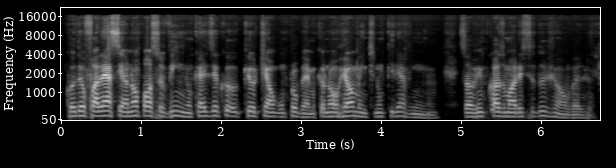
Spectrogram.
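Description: A man's voice: on the high side, a bit bright. A young man, a guest in a casual podcast, talking defensively and swearing a lot. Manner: rapid, profane, defensive, full of "mano". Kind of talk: casual chat among friends.

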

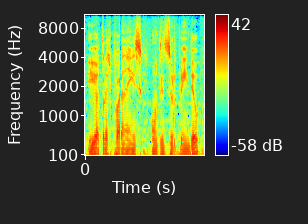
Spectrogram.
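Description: Low-voiced Brazilian man hosting over music. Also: steady tone, a little fast. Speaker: sports show host. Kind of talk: casual football news commentary.

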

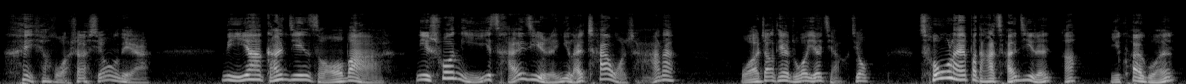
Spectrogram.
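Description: A man's voice: on the high side, wildly swooping pitch, unhurried, exaggerated voice. A man doing a brash blustering gang boss. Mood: mocking. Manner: boastful, taunting, coarse.

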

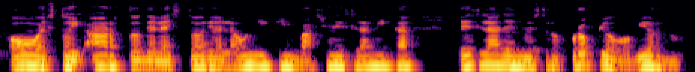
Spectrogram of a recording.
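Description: Un hombre haciendo de padre cansado y gruñón. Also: male voice, medium pitch, normal speed, natural voice. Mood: grumbling. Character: weary, grumbling middle-aged father.

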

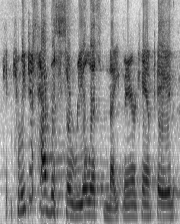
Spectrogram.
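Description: A man with a raised pitch joins a tabletop game with long reverb around his voice. He jokes casually and gets excitable and sweary, though his overall pace is unhurried. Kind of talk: casual joking game chat.

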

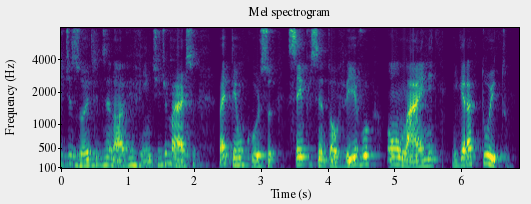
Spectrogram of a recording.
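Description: A man's voice: on the high side, echoey room. Insistent male podcast host with a cold. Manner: insistent, repeats phrases for emphasis. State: slightly congested with a cold, occasional coughs. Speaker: podcast host coaching teachers. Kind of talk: motivational podcast monologue.

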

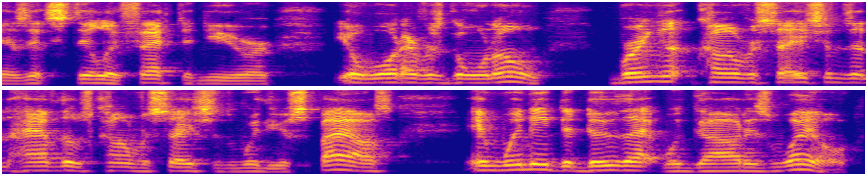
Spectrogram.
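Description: Male faith-show host, raspy and under the weather with sinus trouble, plain conversational sermon delivery. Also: mid-range voice. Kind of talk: sermon-like devotional teaching.

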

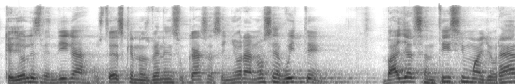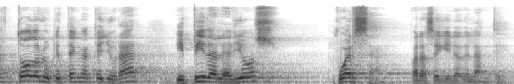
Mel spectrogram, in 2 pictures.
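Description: A man's voice: a little high, expressive, moderate pace, a little mellow. A man with a Mexican Spanish accent who preaches as a priest at mass, speaking to his listeners in a folksy, emphatic way. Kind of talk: sermon during live-streamed mass. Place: church. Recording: reverberant church.

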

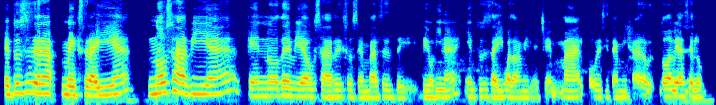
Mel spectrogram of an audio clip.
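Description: A Mexican woman in her thirties tells her own story as a mother, animated and emotional, slipping into the voices of the people she quotes. The sound is dry and close, with no room around it. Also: low-pitched, normal speed, hardly any pauses, no echo. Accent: Mexican Spanish. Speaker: guest mother. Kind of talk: personal story in conversation.

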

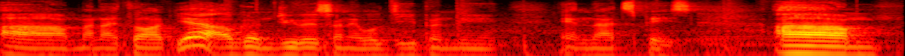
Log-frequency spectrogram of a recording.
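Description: A man's voice: lowish voice, fairly even intonation, fairly quick, soft background music. A man from Nigeria whose first language is Ijesha, a guest telling his story with lots of ums and a self-deprecating air. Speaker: guest, media company CEO. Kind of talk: casual interview.

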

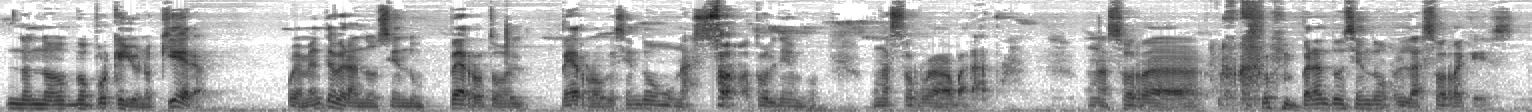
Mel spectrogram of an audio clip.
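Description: A man's voice: on the low side, normal speed, fairly bright tone, a little hiss or hum. A young man, hosting a podcast and telling a personal story in a chatty, self-mocking way, often laughing between phrases. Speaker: podcast host. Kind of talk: casual storytelling monologue.

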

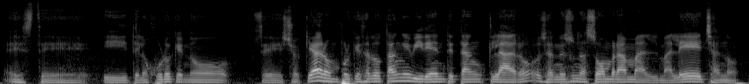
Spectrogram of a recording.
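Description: A man, hosting a podcast and telling a story in an animated way, acting out the voices of the people in it. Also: medium pitch, moderate pace, few pauses. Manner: animated, acts out quoted voices. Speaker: podcast host. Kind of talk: casual storytelling.

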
